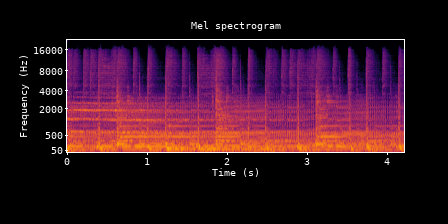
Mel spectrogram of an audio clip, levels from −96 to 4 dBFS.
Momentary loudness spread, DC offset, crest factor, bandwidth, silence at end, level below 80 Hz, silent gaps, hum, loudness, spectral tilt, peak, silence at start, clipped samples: 5 LU; under 0.1%; 16 dB; 17 kHz; 0 s; -32 dBFS; none; none; -25 LUFS; -6.5 dB/octave; -8 dBFS; 0 s; under 0.1%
